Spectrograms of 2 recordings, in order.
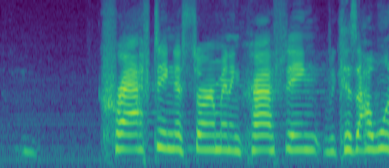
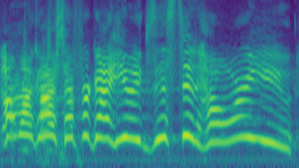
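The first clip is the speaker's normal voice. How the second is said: much higher, louder, surprised gush; startled greeting; 12 semitones higher, 5 dB louder than usual. Retold or imitated. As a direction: blurt it out in sudden recognition. Greeting someone she forgot.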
